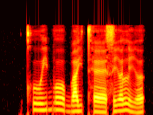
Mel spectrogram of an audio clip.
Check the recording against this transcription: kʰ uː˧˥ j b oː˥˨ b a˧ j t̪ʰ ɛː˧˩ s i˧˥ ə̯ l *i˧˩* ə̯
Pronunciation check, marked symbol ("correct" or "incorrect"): incorrect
